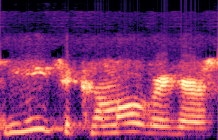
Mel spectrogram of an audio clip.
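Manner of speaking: ordinary delivery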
